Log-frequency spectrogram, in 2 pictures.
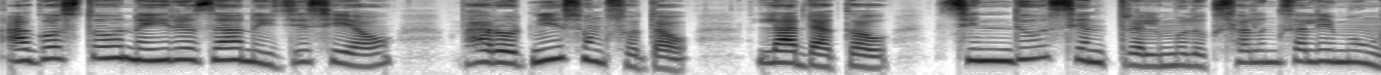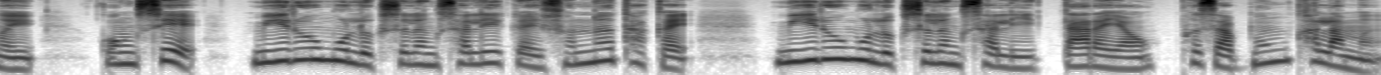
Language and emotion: Bodo, neutral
